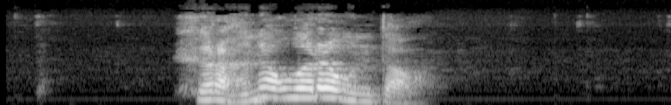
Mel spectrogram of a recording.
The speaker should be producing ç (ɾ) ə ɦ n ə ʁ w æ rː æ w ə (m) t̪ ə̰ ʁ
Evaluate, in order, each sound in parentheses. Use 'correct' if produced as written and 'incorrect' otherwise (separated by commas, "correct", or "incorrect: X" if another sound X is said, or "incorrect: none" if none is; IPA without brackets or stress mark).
correct, incorrect: n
